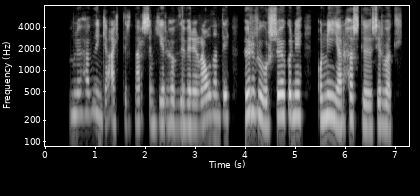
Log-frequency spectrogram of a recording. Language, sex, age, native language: Icelandic, female, 30-39, Icelandic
